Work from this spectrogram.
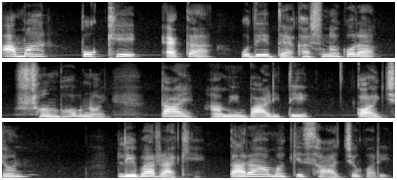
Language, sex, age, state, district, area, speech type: Bengali, female, 45-60, West Bengal, Hooghly, urban, spontaneous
